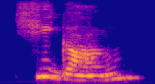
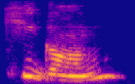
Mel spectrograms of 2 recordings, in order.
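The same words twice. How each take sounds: First: Qigong said "chee-gong", ch opening; variant pronunciation. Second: Qigong said "kee-gong", hard k, louder; variant pronunciation. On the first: Showing the host a variant, qigong said "chee-gong". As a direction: start qigong with a ch sound. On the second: Showing the host a variant, qigong said "kee-gong". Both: Shown as a demonstration. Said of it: "all the same".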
